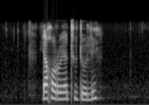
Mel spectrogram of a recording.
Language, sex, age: Northern Sotho, female, 18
